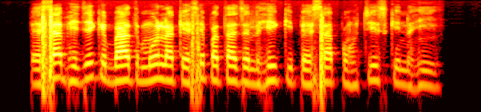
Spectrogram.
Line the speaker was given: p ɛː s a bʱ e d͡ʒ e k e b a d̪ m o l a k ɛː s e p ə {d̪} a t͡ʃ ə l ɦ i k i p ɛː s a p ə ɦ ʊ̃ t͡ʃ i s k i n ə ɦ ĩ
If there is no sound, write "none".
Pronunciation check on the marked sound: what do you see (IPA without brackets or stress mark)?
t̪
